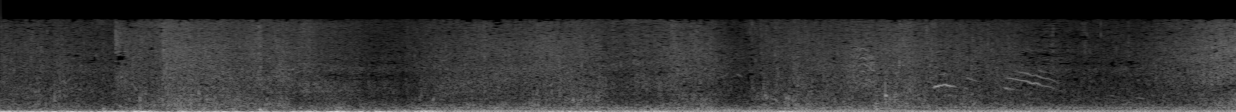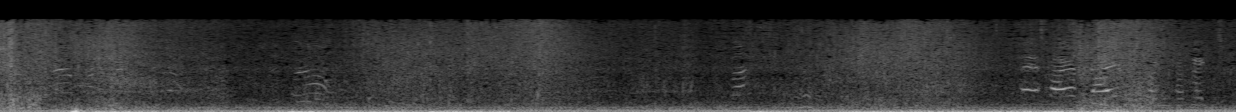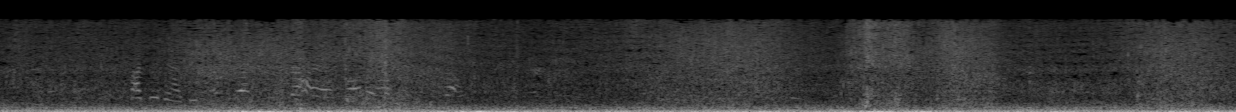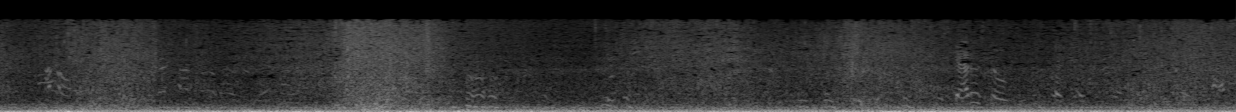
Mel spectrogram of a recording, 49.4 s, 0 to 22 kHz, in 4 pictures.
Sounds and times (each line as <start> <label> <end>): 0.0 waves 49.4
2.0 voices 49.4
